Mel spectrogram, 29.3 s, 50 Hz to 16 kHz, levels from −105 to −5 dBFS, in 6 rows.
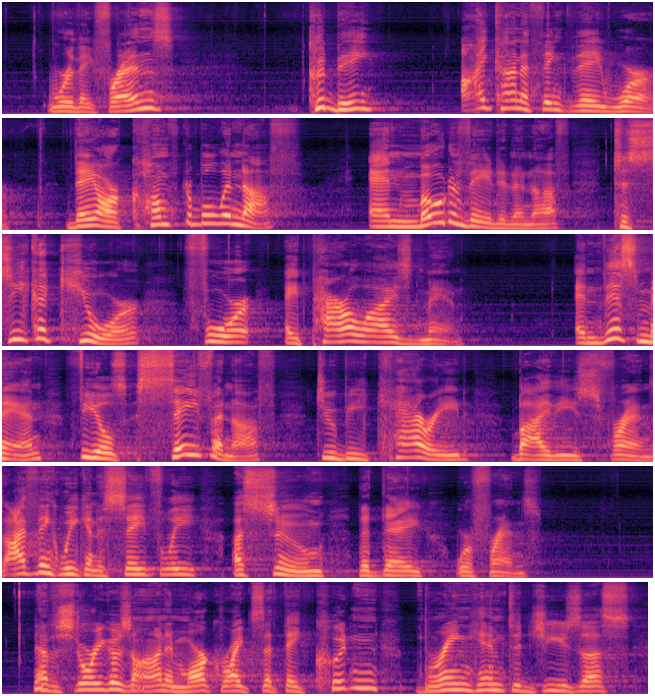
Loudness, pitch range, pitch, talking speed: -26 LUFS, 140-210 Hz, 170 Hz, 130 wpm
